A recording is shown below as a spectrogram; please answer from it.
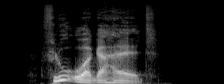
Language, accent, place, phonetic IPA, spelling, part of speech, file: German, Germany, Berlin, [ˈfluːoːɐ̯ɡəˌhalt], Fluorgehalt, noun, De-Fluorgehalt.ogg
- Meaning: fluorine content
